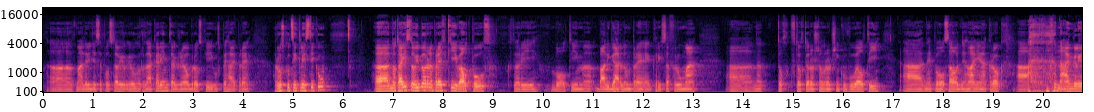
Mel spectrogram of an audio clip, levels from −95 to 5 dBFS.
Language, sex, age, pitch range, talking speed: Slovak, male, 20-39, 100-115 Hz, 125 wpm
